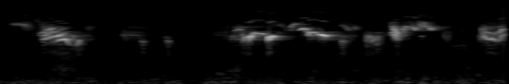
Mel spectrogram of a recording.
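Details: High chirping notes from a forest wagtail: one short squeaky burst, a pause with faint ticks, then a cluster of sharp, slightly slurred chirps and a last clipped note.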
